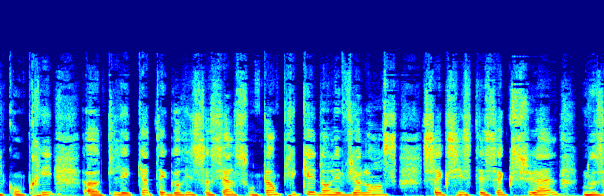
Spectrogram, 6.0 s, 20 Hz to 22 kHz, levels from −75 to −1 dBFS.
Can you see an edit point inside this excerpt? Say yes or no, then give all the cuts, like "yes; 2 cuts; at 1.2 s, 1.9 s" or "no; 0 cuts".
yes; 1 cut; at 1.1 s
